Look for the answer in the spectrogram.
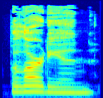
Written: ballardian

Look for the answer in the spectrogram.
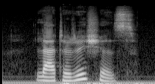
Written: lateritious

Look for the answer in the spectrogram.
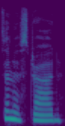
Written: sinistrad

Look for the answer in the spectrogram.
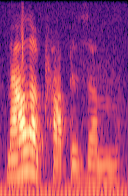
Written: malapropism

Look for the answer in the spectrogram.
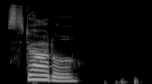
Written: staddle

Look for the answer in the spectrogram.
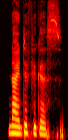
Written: nidifugous

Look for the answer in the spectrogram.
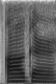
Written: auger

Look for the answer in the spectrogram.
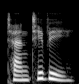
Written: tantivy

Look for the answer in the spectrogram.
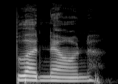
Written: bloodnoun

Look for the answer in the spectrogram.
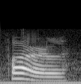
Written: furl

